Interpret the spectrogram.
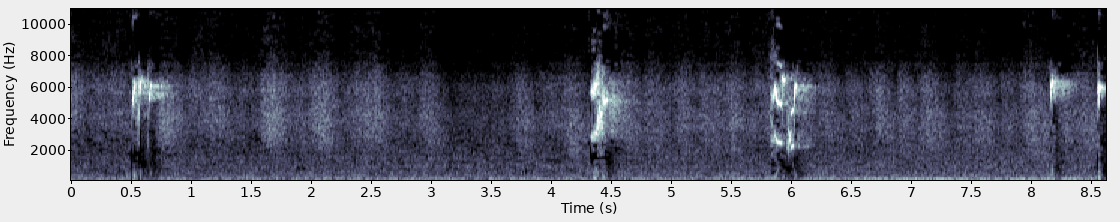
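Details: Lovebird giving a few sharp, very high chirps spaced several seconds apart over a steady hiss and low hum.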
